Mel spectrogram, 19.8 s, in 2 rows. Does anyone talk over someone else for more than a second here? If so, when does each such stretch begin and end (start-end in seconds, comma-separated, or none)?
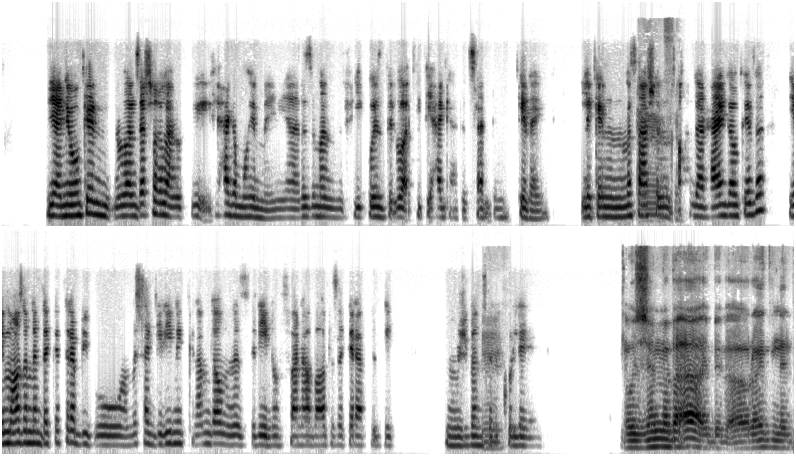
none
